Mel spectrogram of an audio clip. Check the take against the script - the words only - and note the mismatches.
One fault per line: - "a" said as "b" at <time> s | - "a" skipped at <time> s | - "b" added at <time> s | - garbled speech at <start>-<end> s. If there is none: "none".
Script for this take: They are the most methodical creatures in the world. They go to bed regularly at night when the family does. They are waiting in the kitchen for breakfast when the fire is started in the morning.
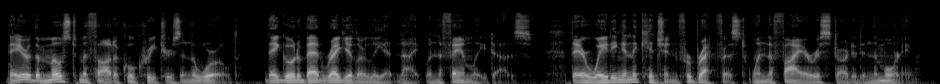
none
